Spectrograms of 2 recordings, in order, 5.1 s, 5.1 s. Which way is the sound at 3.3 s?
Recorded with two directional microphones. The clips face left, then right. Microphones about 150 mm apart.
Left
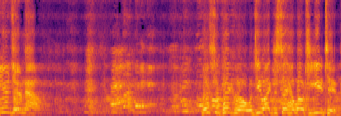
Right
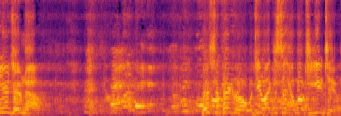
25° left (ahead or behind).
